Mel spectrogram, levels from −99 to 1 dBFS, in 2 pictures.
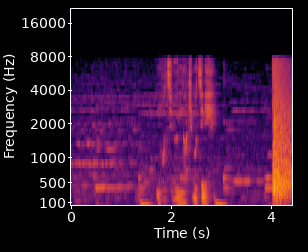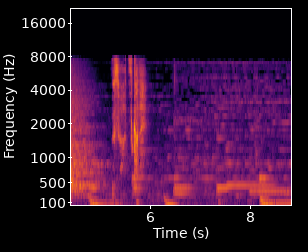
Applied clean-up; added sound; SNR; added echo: classical method log-MMSE.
